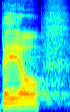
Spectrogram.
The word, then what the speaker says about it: Baal: Now the name itself, daughter of Baal, which is a reference to Baal, or sometimes you pronounce it Baal, who is a false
